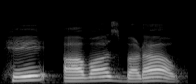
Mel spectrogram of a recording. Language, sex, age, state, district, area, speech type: Kashmiri, male, 30-45, Jammu and Kashmir, Anantnag, rural, read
